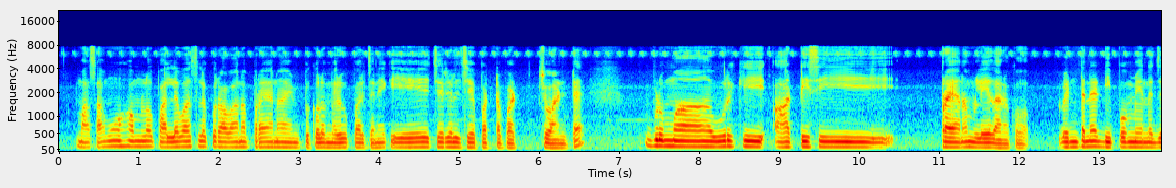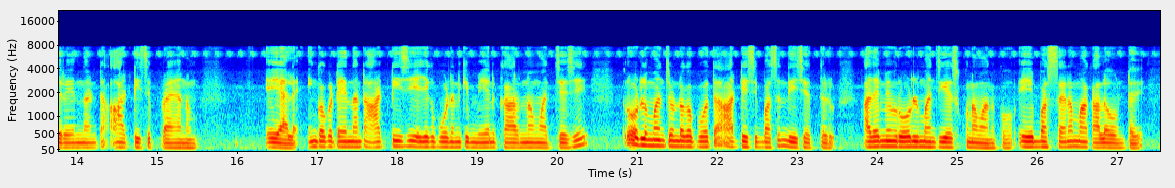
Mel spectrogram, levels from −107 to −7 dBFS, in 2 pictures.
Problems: constant background noise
